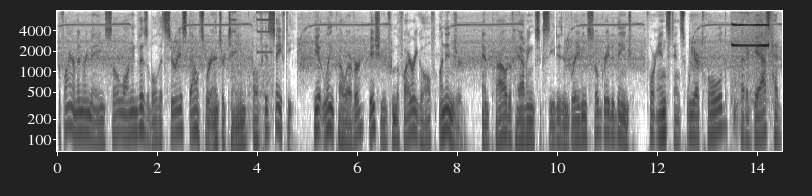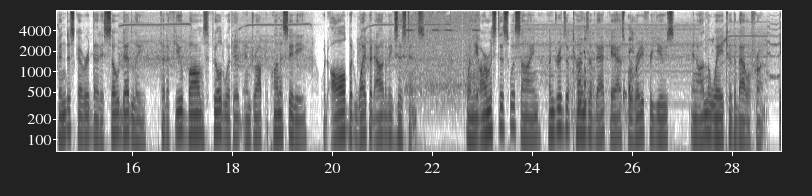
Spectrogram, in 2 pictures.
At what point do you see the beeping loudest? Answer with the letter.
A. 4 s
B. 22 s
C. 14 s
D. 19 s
C.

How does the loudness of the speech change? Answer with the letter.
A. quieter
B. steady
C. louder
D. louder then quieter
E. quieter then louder
B.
